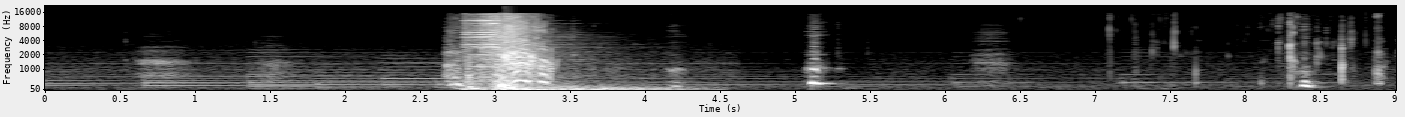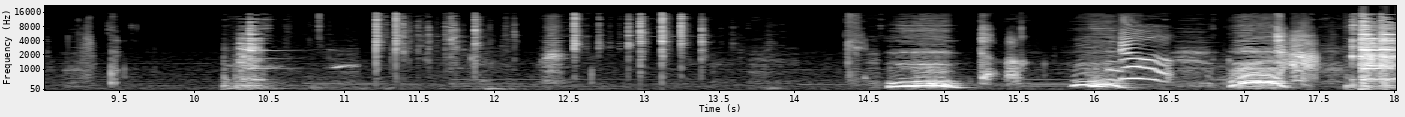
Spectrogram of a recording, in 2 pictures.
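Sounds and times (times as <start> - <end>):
wet chewing: 7.1 - 9.8.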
